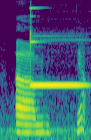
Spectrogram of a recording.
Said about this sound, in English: He rings the bell all the time. It's distracting, I know.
